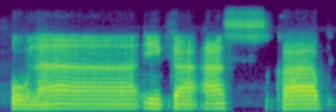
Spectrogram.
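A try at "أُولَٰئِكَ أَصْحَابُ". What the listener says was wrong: lalu unya di sini pak pendek ya karena wwnya tidak ada tanda sukunnya jadi Ula langsung aja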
